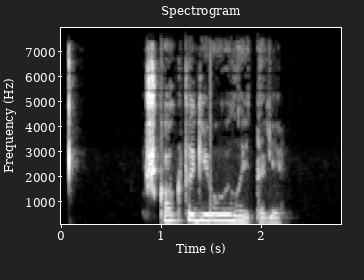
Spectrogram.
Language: Mari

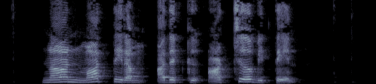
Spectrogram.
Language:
Tamil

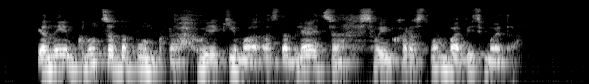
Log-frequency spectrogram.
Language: Belarusian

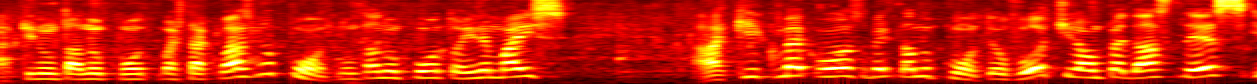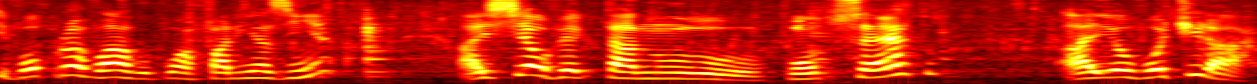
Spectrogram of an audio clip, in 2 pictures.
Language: Portuguese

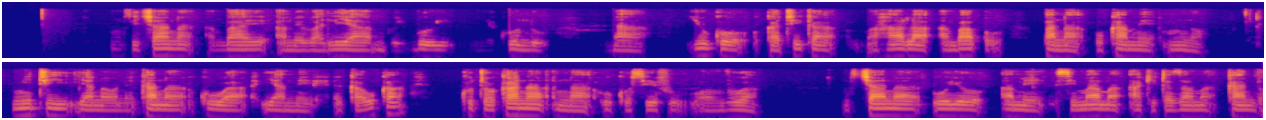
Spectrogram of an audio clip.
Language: Swahili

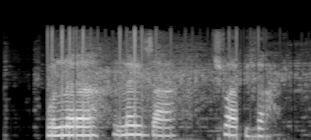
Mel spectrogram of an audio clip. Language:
Mundang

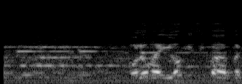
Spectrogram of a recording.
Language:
Pashto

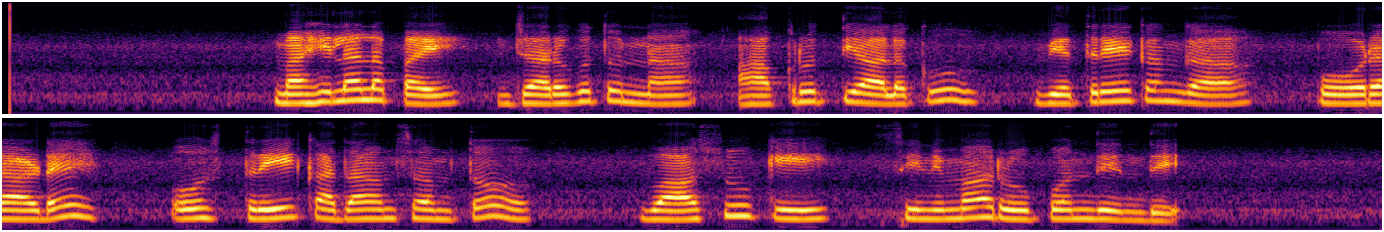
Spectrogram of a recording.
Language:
Telugu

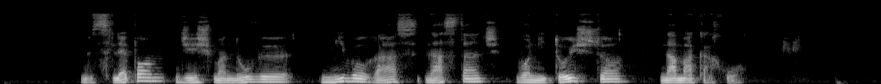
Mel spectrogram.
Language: Upper Sorbian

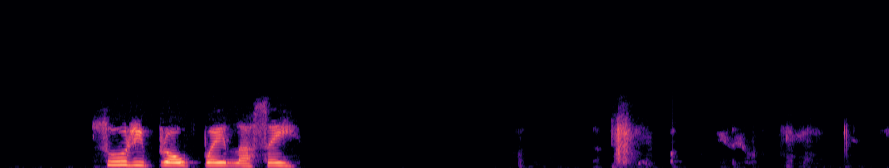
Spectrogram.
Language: Kalasha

